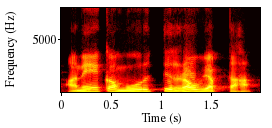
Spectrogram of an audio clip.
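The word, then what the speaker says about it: अनेकमूर्तिरव्यक्तः: अनेक मूर्ति का जो विसर्ग है उसके आगे अव्यक्तः का अ आने के पश्चात वहां पे अपूर्ण र बनता है, जो आगे वाले अ में मिल जाता है, तो इसलिए इनका रूप बनता है अनेक मूर्ति रव्यक्तः।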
